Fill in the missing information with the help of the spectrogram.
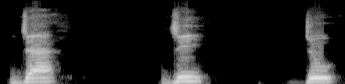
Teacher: জিম হরফের উচ্চারণ জিহ্বার মধ্যখান থেকে পড়বো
